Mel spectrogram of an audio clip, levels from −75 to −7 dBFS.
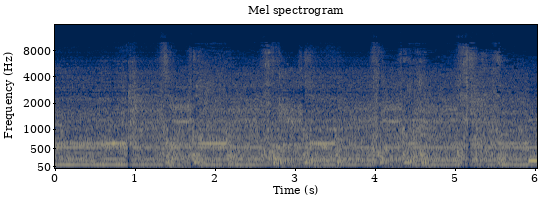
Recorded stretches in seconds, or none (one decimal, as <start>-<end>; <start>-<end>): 1.4-2.7; 4.1-6.0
